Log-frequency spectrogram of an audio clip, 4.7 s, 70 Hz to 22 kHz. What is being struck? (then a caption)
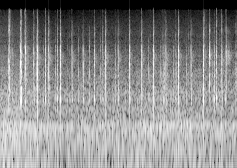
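Plastic game controller. A black hollow plastic gamepad is held in both hands while fingertips repeatedly tap and press its face buttons and thumbsticks. About 29 quick, sharp, bright plastic clicks come in an irregular stream with almost no ring, over a faint, steady background hiss.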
